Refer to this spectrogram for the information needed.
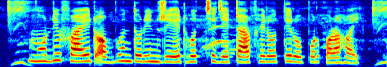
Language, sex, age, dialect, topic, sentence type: Bengali, female, 18-24, Northern/Varendri, banking, statement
